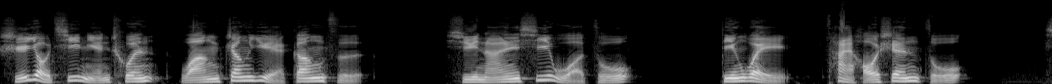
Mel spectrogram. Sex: male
